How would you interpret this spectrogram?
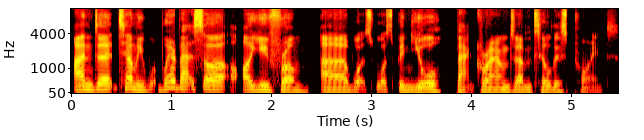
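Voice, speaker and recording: A man's voice: mid-range voice, normal speed, dry recording, studio quality. A man hosting a business podcast, introducing the show and asking questions in a friendly, conversational way. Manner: friendly, conversational, some restarts. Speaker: podcast host, interviewer.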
